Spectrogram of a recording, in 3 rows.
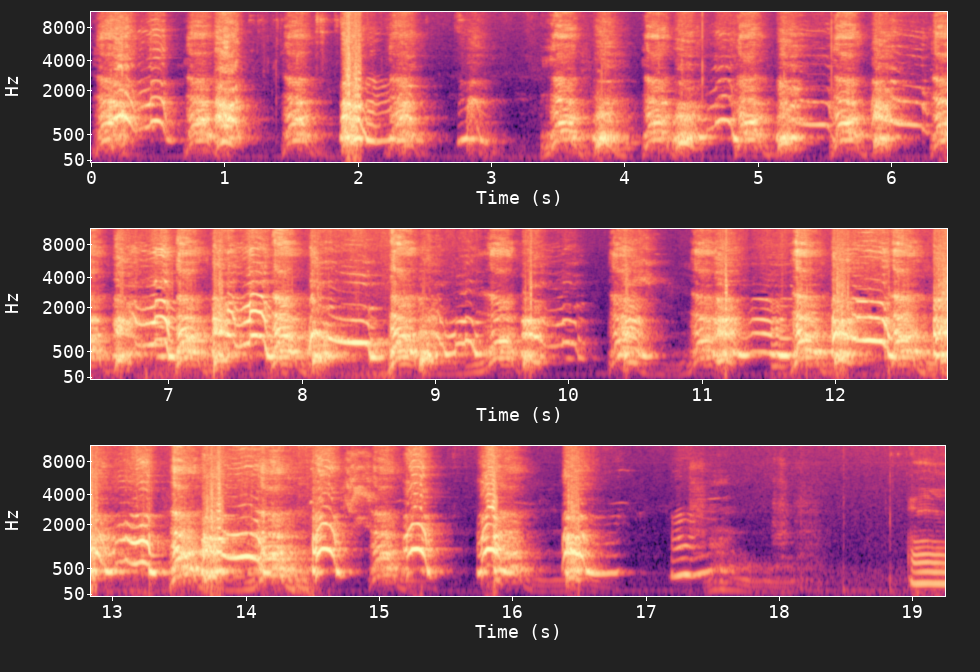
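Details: Dog in a long howling bout, dense irregular barks and yelps about 83 per minute with wavering howl-like stretches, tapering to scattered whines near the end.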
